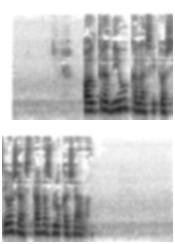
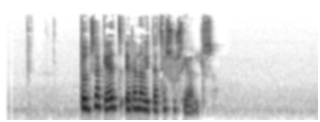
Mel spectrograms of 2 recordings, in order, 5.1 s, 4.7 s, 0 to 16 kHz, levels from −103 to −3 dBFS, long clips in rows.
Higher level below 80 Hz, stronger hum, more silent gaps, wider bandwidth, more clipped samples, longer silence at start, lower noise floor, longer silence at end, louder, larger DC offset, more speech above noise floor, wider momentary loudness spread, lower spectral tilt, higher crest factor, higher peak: first, -74 dBFS vs -82 dBFS; neither; neither; about the same, 11.5 kHz vs 11.5 kHz; neither; second, 0.9 s vs 1.15 s; second, -63 dBFS vs -71 dBFS; second, 1.3 s vs 1.6 s; about the same, -21 LUFS vs -22 LUFS; neither; second, 42 dB vs 49 dB; second, 8 LU vs 14 LU; first, -4.5 dB/octave vs -2.5 dB/octave; about the same, 22 dB vs 20 dB; first, -2 dBFS vs -6 dBFS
